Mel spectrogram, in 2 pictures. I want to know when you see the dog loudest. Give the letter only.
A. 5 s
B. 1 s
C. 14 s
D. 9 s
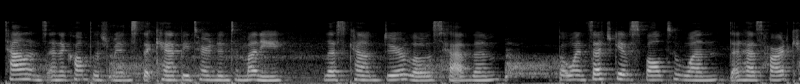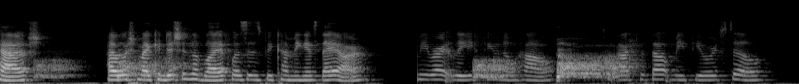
C.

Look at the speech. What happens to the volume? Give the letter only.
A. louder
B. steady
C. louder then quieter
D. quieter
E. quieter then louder
D.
